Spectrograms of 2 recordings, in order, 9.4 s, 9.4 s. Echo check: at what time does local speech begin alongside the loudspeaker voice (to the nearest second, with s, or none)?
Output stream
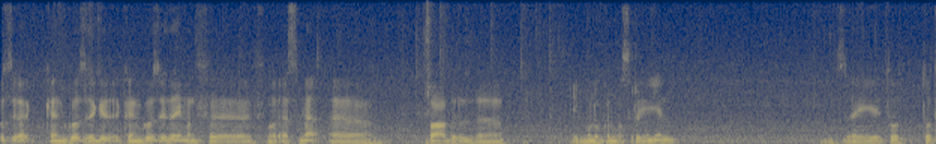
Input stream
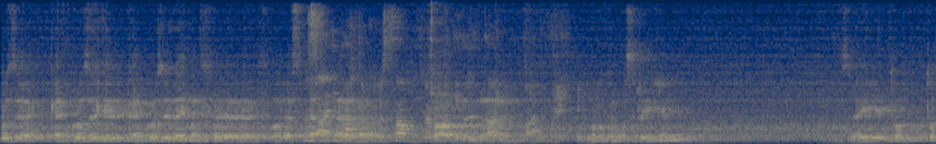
3 s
